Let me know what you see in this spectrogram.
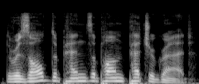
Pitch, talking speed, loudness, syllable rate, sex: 135 Hz, 150 wpm, -16 LUFS, 5.4 syllables/s, male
